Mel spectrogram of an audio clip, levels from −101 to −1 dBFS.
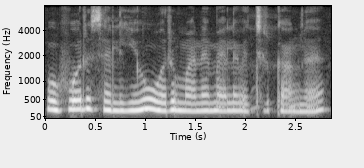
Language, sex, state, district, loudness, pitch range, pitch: Tamil, female, Tamil Nadu, Nilgiris, -15 LUFS, 205-235 Hz, 215 Hz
